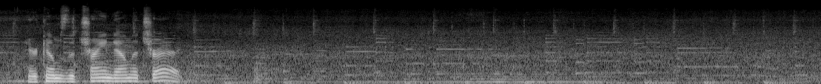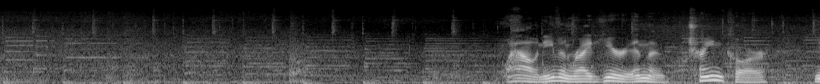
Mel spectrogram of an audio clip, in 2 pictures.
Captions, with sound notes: Here comes the train down the track. (train whirs) (upbeat music continues) Wow, and even right here in the train car,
